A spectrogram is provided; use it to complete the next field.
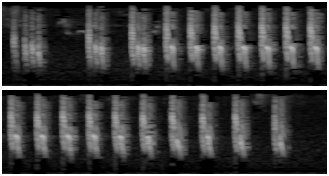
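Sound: cuckoo call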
